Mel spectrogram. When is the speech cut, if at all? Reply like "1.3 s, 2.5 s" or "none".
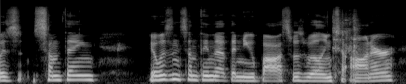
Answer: none

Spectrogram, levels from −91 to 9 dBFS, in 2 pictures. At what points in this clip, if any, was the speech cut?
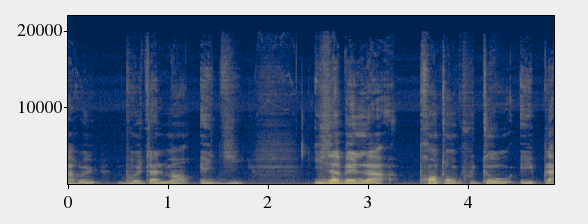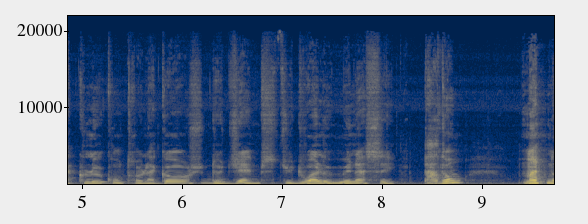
8.2 s

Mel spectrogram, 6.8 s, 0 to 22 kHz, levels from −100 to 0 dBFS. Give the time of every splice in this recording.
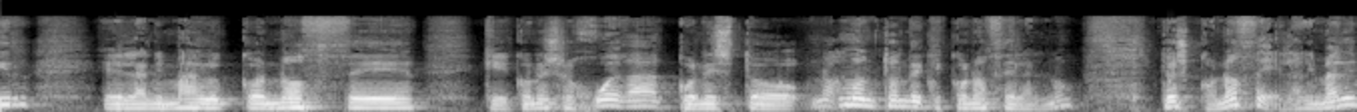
2.4 s, 2.8 s, 4.2 s, 4.6 s, 5.2 s

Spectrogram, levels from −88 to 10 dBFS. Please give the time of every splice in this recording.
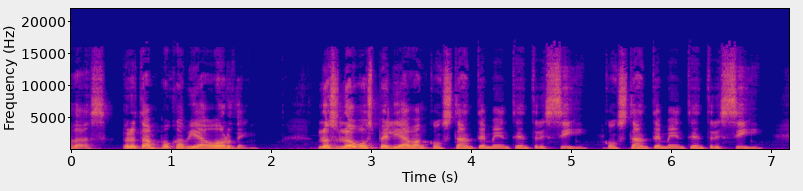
5.3 s

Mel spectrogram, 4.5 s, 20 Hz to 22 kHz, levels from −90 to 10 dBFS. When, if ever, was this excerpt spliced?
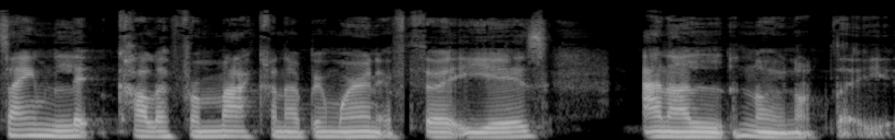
2.0 s

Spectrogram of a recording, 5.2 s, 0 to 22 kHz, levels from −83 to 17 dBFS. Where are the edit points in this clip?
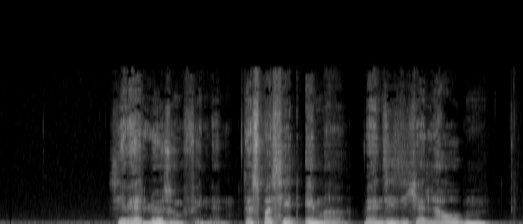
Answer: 1.0 s, 1.4 s, 2.4 s, 3.6 s

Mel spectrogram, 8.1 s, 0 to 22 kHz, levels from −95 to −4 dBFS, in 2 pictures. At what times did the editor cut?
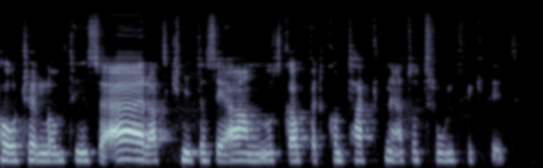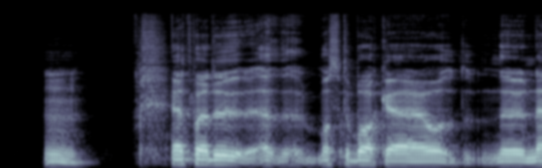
5.5 s, 6.6 s

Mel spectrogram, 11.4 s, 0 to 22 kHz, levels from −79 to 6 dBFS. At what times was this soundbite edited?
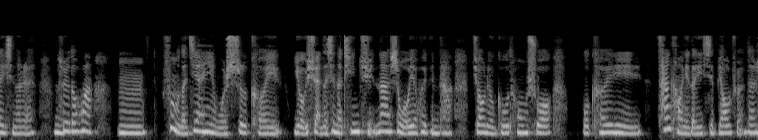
none

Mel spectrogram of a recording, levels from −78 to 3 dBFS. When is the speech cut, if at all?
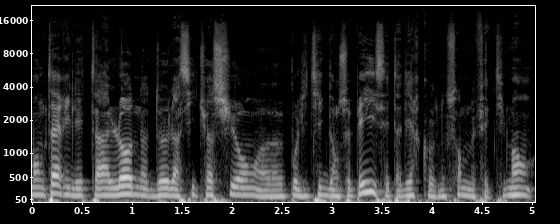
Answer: none

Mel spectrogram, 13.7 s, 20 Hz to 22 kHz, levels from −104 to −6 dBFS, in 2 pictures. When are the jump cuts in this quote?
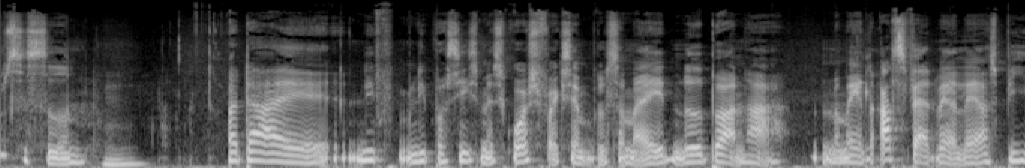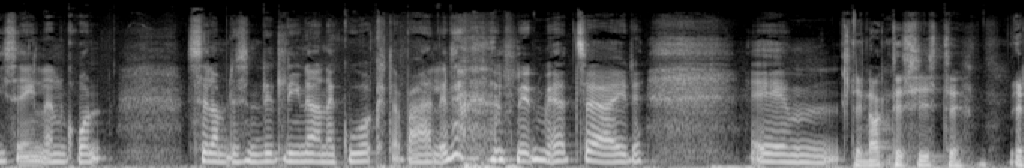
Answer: none

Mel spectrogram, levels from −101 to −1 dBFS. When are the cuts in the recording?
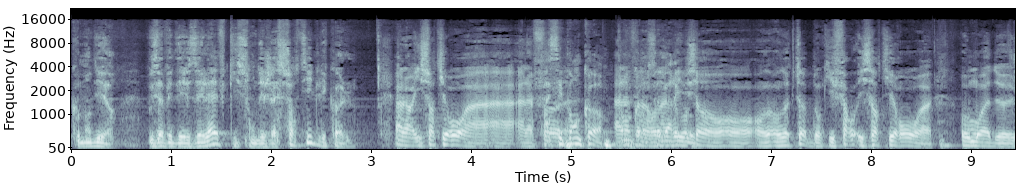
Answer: none

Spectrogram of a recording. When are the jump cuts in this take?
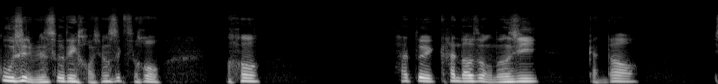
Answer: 1.2 s

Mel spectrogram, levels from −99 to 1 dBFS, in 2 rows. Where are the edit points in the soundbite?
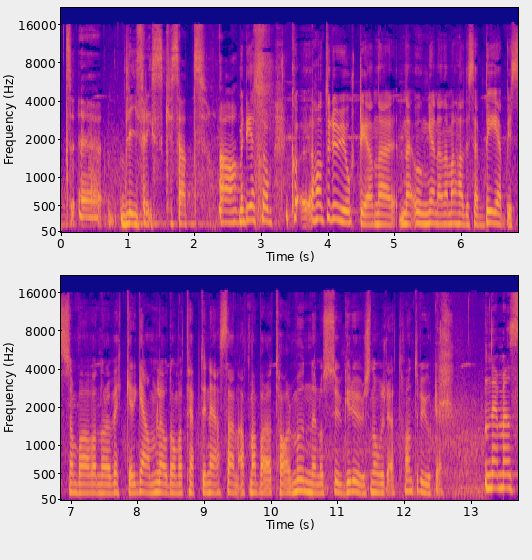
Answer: none

